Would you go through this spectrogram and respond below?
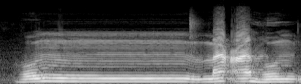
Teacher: Jadi mimnya sukun masuk pada mim berikutnya disertai dengan berdengung. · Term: idgham mutamatsilain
